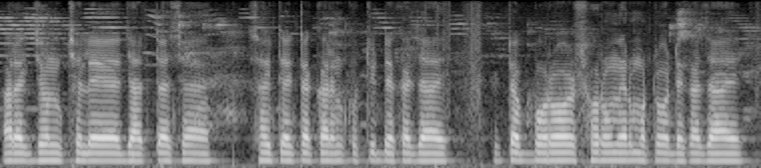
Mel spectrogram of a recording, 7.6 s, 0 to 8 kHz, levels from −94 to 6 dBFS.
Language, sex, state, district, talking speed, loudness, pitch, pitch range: Bengali, male, Tripura, West Tripura, 120 wpm, -15 LUFS, 140 Hz, 135-140 Hz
